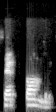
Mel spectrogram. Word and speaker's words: septembre: Then this is called September is spoken as Septembre. Septembre is the pronunciation.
